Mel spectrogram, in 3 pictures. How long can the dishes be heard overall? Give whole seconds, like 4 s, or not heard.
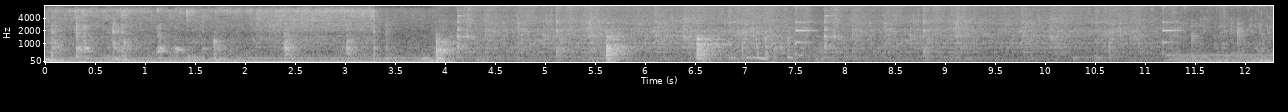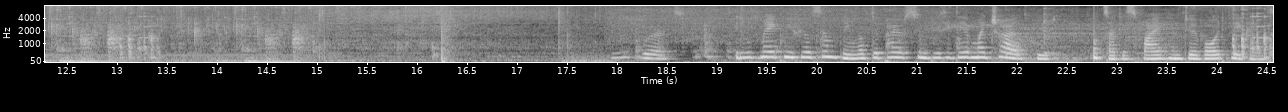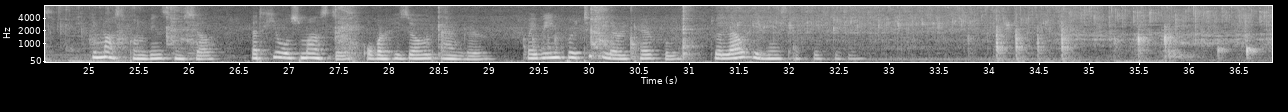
2 s.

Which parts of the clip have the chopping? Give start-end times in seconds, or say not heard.
0.0-4.4, 5.2-7.8, 33.8-36.7.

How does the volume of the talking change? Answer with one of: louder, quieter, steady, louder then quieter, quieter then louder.
steady.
